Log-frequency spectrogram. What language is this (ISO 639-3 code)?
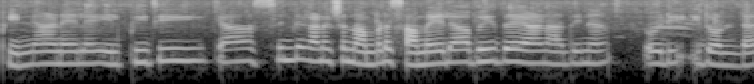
mal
